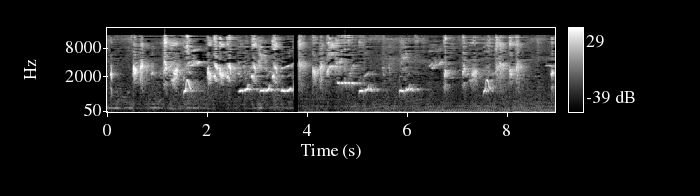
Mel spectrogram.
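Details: Chestnut-rumped babbler calls: short squawky notes and chirps mixed with steady whistled tones near one pitch, repeated irregularly, with a brief break midway.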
